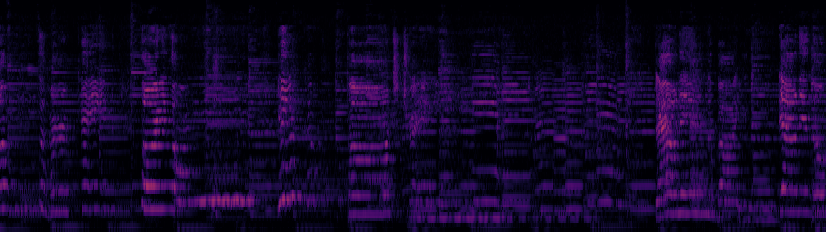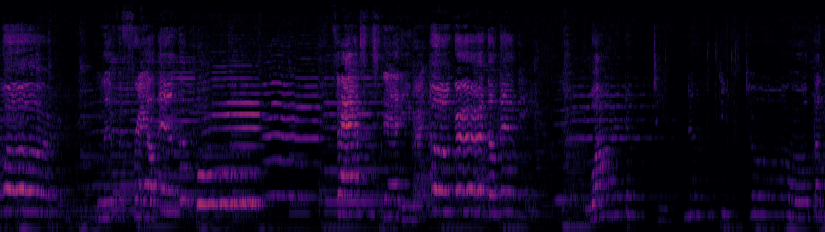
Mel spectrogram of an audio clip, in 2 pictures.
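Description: An acoustic folk band playing live: singing over fiddle, acoustic guitar and plucked upright bass, the bass notes keeping a steady beat.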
